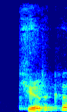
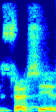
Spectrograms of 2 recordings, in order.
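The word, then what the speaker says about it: Circe: I think Cersei is the official English pronunciation of that Greek goddess, so maybe use that.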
